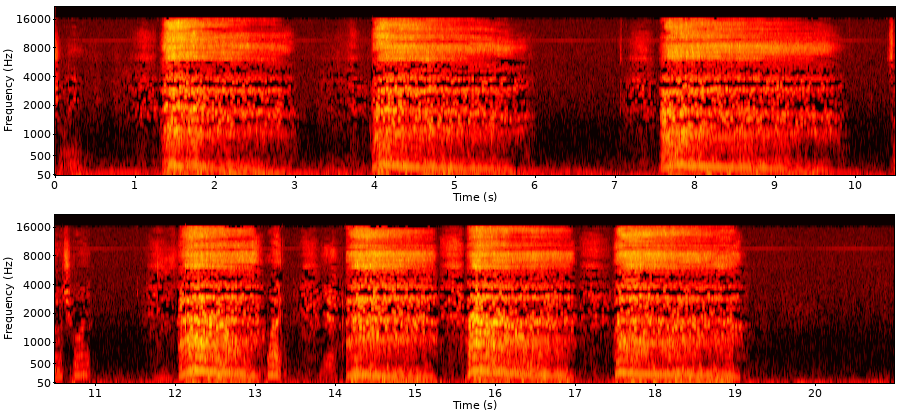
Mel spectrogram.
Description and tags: woman growl
rawr, woman, mean, girl, angry, vampire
